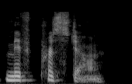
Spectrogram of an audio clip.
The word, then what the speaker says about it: Mifepristone: You and I have done this interview now for a few minutes, and it's Mifepristone. Is that how you pronounce it? This is the drug so that people, right? Mifepristone.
